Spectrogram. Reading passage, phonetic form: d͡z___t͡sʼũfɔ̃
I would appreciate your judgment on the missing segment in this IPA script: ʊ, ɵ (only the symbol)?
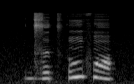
ɵ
